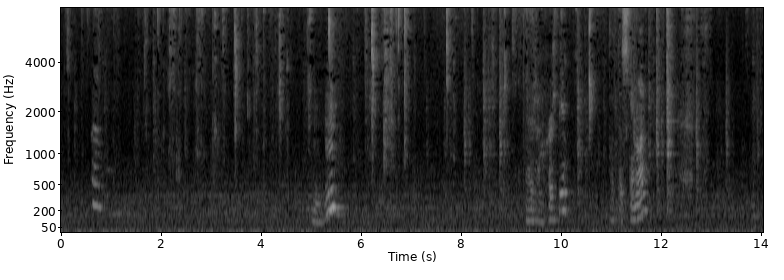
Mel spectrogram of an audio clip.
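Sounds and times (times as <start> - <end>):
chewing and mouth clicks: 0.0 - 9.4, 10.2 - 11.1
person humming: 5.0 - 5.7.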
